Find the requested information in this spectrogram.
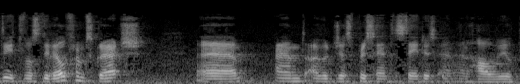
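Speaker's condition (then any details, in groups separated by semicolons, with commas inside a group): No condition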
